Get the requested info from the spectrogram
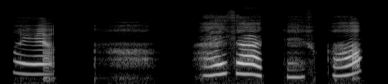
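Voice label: girl, Windows startup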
